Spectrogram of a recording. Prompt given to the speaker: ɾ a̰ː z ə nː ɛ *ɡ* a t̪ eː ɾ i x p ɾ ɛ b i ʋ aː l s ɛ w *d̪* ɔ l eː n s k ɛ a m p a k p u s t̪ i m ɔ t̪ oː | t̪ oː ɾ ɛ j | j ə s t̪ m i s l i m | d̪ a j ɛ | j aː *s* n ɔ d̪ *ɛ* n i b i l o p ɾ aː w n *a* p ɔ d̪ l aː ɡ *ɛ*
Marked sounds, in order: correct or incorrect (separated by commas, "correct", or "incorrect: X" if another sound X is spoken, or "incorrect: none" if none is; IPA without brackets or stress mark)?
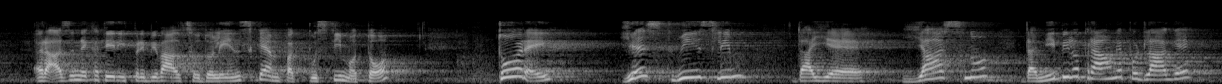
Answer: incorrect: k, correct, correct, incorrect: a, incorrect: ɛ, correct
